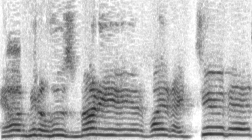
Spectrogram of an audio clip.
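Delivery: play-acted, very high, drawn-out panicked fretting. Retelling a call from a mentored investor: imitating a panicking investor. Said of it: "they're on the ledge".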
